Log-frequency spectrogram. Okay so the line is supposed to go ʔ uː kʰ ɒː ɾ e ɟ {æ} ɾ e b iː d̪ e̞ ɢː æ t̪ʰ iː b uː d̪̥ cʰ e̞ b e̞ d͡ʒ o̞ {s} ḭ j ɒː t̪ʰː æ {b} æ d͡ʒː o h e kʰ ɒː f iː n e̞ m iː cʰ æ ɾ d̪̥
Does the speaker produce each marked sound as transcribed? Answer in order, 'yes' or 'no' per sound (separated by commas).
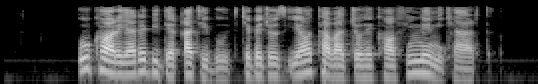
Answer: yes, no, no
